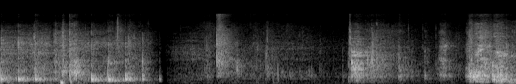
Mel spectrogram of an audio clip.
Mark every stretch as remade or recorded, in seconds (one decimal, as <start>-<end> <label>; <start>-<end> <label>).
0.0-5.2 recorded

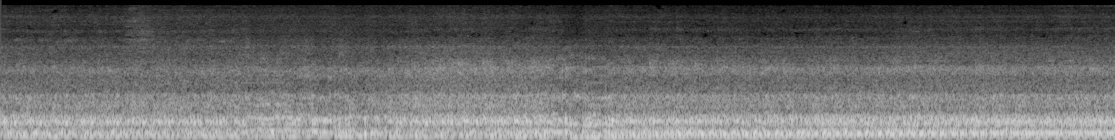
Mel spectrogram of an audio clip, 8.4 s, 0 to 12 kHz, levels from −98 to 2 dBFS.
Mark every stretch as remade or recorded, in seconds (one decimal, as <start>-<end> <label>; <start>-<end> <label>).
0.0-1.8 recorded; 1.8-2.9 remade; 2.9-4.1 recorded; 4.1-4.6 remade; 4.6-8.4 recorded

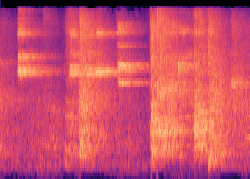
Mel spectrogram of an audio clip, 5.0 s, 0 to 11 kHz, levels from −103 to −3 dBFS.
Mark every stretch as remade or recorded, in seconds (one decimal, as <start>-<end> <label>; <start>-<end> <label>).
0.0-3.3 recorded; 3.3-4.4 remade; 4.4-5.0 recorded

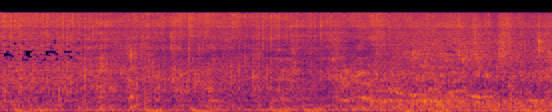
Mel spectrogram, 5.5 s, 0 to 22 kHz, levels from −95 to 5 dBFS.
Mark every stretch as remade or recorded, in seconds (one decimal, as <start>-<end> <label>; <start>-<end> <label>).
0.0-0.8 recorded; 0.8-4.1 remade; 4.1-5.5 recorded

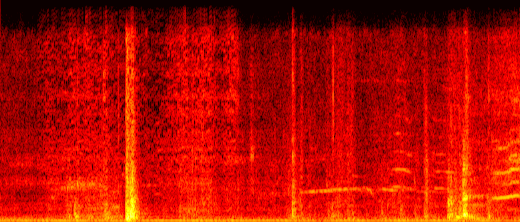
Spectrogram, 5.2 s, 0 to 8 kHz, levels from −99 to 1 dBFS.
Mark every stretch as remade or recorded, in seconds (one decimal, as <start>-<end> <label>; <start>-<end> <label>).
0.0-1.0 remade; 1.0-1.6 recorded; 1.6-2.7 remade; 2.7-4.7 recorded; 4.7-5.2 remade

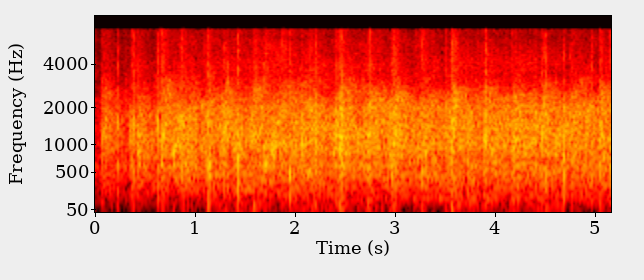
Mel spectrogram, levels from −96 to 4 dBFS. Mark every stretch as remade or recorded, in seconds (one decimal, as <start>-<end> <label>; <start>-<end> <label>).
0.0-1.2 recorded; 1.2-2.9 remade; 2.9-3.6 recorded; 3.6-4.7 remade; 4.7-5.2 recorded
